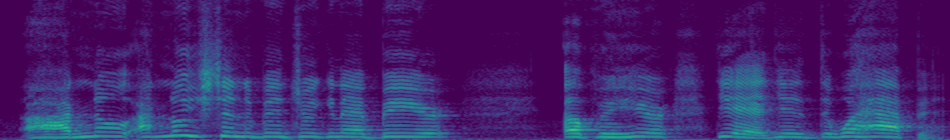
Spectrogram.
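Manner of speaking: high-pitched, eager I-told-you-so; happy gloating. Acted. Friend sees their thinking being manifest, gloating. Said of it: "they were happy to hear".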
